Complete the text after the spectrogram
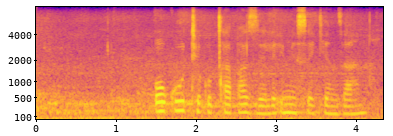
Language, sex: Xhosa, female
